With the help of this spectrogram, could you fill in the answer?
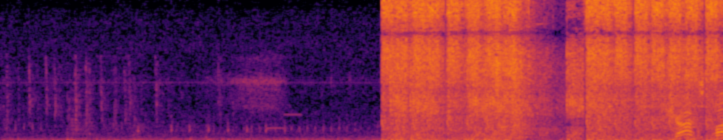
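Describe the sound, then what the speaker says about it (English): Gunfire in the VR shooter Onward: faint clicks and handling sounds give way to a sudden loud, sustained burst of rapid automatic fire that carries on with a brief break to the end. "Shots fired! Shots fired!"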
